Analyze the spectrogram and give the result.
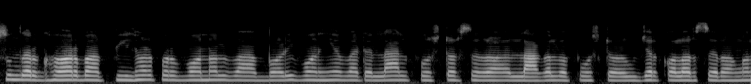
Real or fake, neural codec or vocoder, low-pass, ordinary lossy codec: fake; codec, 16 kHz, 8 kbps, FunCodec, trained on LibriTTS, 25 frames a second; 7.2 kHz; none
